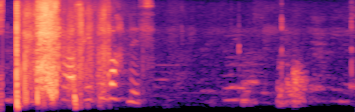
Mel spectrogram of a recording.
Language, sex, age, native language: Icelandic, female, 10, Icelandic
